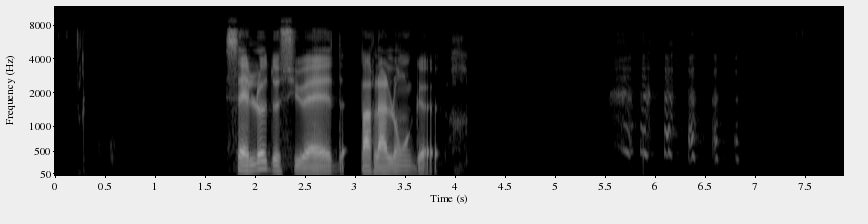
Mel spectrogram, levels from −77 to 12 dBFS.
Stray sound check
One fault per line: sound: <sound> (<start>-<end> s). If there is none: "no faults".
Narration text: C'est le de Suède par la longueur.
sound: laugh (5.5-6.9 s)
